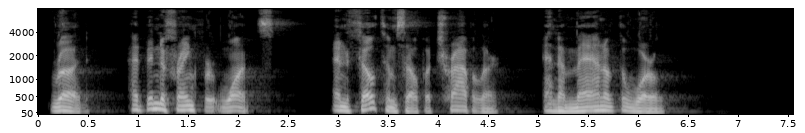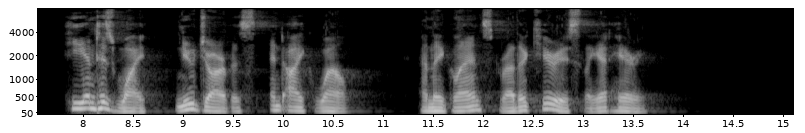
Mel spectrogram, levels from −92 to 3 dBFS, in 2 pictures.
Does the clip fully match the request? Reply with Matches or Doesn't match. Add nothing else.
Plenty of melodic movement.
Doesn't match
